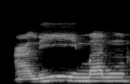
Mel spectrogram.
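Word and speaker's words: عَلِيمًا: Tapi kalau berhenti pada kalimat ini, ya, bacanya gimana? Apakah boleh membaca aliman atau alima? Mana yang benar? Alima atau aliman? Alima. Ya, alima bukan aliman, ya.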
